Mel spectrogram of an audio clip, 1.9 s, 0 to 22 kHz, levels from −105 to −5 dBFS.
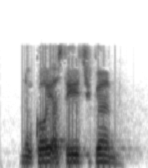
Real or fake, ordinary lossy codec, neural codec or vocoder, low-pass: real; AAC, 64 kbps; none; 7.2 kHz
